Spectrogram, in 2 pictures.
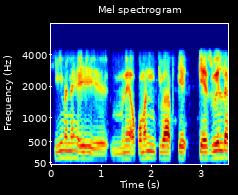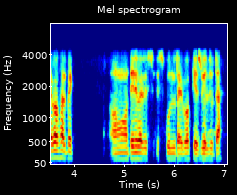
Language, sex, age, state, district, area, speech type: Assamese, male, 30-45, Assam, Darrang, rural, conversation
